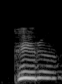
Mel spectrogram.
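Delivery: Peter called out high and loud; name called out. Acted. Preacher calls out the name.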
